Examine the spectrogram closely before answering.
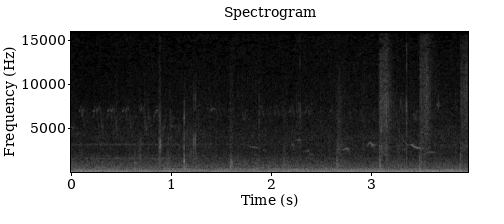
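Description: Footsteps crunch on a path.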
